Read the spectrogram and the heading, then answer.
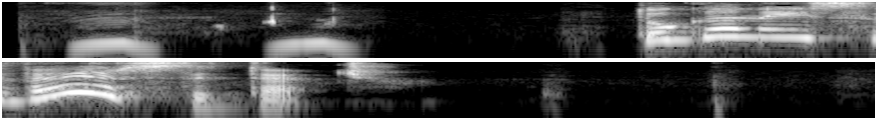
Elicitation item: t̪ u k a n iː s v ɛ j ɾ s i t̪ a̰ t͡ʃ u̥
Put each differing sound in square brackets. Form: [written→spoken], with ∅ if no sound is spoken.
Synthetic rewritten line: t̪ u [k→ɡ] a n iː s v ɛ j ɾ s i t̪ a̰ t͡ʃ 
